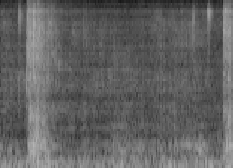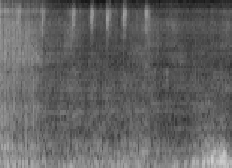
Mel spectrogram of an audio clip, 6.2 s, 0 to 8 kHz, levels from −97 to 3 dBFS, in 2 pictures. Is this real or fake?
fake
